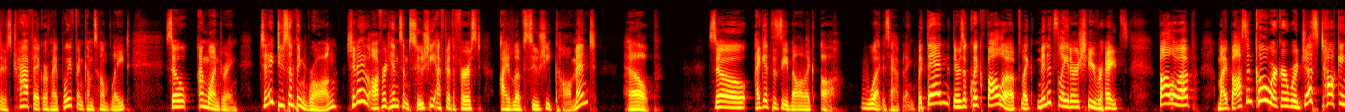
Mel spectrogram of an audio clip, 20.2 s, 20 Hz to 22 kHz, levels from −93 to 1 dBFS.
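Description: At 1.72 to 1.76 s, right after "my boyfriend comes home", a corrupt frame decoded produces a short burst of misplaced energy. The same fault recurs at 4.41 s after "wondering did I do", and again at 16.60 to 16.65 s, louder, peaking near -10 dBFS against about -20 dBFS earlier. Each time, flipped bits in roughly two compressed frames were decoded anyway, so wrong gains and codes yield a brief chirp or noise blip.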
